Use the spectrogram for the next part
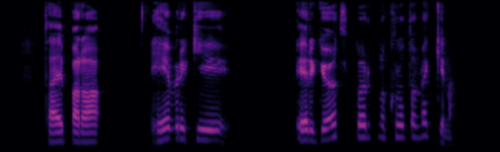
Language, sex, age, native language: Icelandic, male, 40-49, Icelandic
